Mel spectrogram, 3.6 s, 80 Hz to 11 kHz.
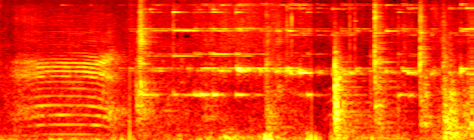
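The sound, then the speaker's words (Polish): A goat lets out one loud, wavering bleat, followed by shuffling, clattering farmyard noises and scattered knocks as the animals, seven goats, a sheep and a lamb, move about. “Ile w sumie macie kóz? 7 kóz i owieczka i baranek.”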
